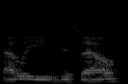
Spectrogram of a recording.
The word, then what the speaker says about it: Elie Wiesel: the book Night uh I believe it's pronounced Ellie Vel and he was a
